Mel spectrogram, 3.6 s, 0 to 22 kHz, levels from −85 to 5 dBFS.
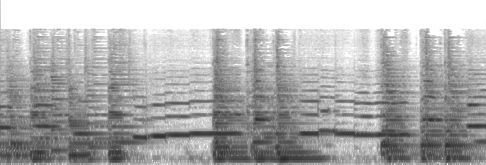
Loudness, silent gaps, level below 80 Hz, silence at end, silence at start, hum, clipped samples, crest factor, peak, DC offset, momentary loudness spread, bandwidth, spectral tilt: -17 LUFS; none; -48 dBFS; 0 s; 0 s; none; under 0.1%; 16 dB; -2 dBFS; under 0.1%; 3 LU; 12 kHz; -5.5 dB/octave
